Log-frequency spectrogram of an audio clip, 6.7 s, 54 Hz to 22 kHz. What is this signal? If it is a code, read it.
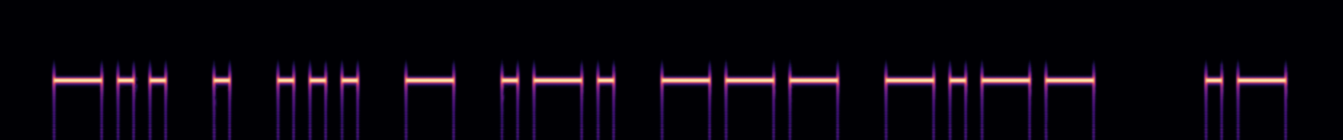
Morse code, heard as a keyed tone, about 15 wpm, 700 Hz. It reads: DESTROY A
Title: A Sound Of Thunder 15wpm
